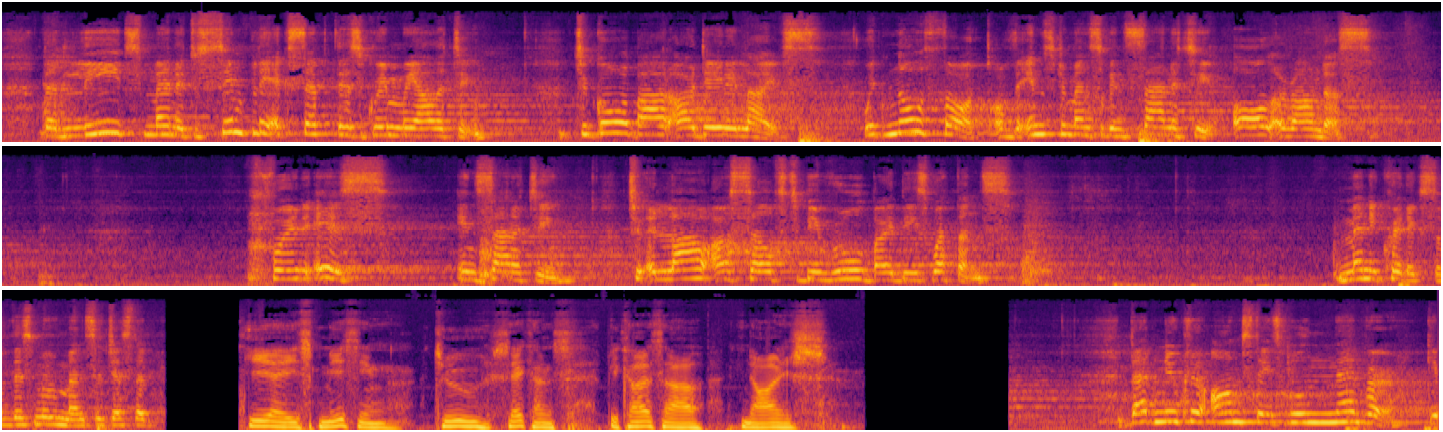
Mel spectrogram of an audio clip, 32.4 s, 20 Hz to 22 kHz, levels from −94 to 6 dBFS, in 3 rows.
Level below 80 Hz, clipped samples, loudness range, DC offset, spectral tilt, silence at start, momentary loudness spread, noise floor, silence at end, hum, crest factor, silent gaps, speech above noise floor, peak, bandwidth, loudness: -32 dBFS; under 0.1%; 6 LU; under 0.1%; -5 dB/octave; 0 s; 16 LU; -37 dBFS; 0 s; none; 12 dB; 22.83-23.37 s, 28.07-29.13 s; 27 dB; 0 dBFS; 16.5 kHz; -11 LUFS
